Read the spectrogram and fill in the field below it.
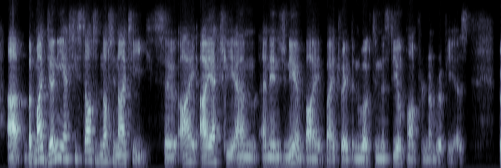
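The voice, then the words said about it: South African accent. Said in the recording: “Based on this accent, you can hear I'm from South Africa”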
